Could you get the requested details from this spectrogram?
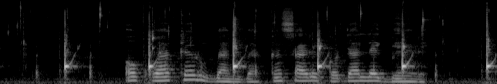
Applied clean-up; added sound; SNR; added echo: none; Drip; -4 dB; none.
